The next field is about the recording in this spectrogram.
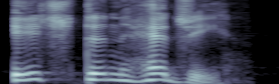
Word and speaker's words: Ishtenhegyi: Jake Ishtonhedge. – Exactly. Perfect. – Yay! Ishtonhedge. – Yay!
